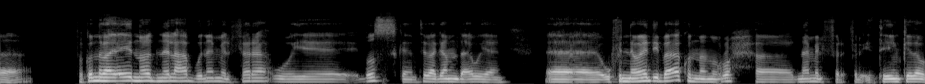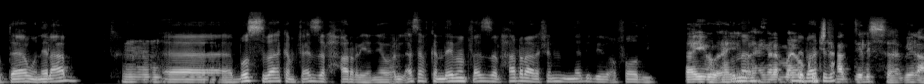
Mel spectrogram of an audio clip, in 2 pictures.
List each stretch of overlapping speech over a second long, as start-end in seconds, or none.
16.4-17.6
